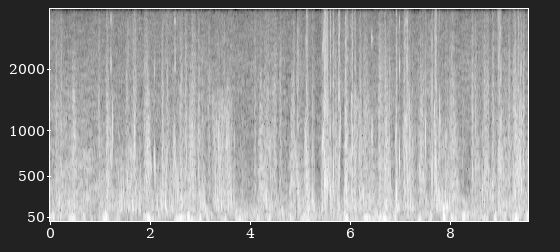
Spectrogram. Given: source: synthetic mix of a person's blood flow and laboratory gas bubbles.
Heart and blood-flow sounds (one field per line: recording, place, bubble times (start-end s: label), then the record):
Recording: Doppler ultrasound of blood flow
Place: subclavian vein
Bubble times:
0.14-0.23 s: bubbles
1.12-1.83 s: bubbles
1.99-2.69 s: bubbles
2.94-3.15 s: bubbles
3.24-3.72 s: bubbles
4.23-4.47 s: bubbles
4.88-5.03 s: bubbles
5.06-5.31 s: bubbles
5.43-5.83 s: bubbles
5.88-6.47 s: bubbles
6.67-6.84 s: bubbles
6.89-7.30 s: bubbles
7.47-7.54 s: bubbles
7.59-8.12 s: bubbles
8.51-9.17 s: bubbles
9.27-9.50 s: bubbles
From the record:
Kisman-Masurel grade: 332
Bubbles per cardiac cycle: rolling drumbeat, 9 or more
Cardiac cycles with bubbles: 50 to 99%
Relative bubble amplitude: moderate (0.250 to 0.450)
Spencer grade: 3 (all of the cardiac periods contain showers or single bubble signals, but not dominating or overriding the cardiac motion signals)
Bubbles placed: anywhere in the cardiac cycle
